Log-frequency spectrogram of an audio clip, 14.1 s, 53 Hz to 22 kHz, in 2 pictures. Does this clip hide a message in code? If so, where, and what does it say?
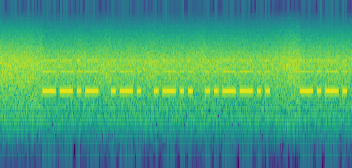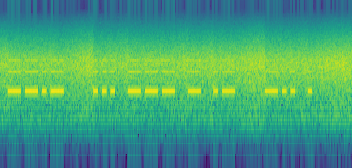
Yes: Morse code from 0.8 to 13.3 s, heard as a keyed tone, machine-sent, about 14 wpm, 840 Hz, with radio static. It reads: QRL? CQ SOTA DE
